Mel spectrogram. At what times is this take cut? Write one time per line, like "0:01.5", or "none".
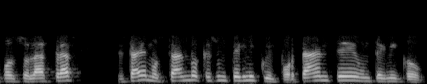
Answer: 0:01.2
